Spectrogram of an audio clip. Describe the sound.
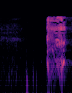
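A person coughs and clears their throat of phlegm: a harsh, rough burst after a few faint clicks, then another loud rasp at the end.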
